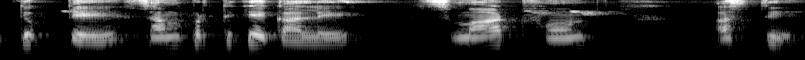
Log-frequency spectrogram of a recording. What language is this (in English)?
Sanskrit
